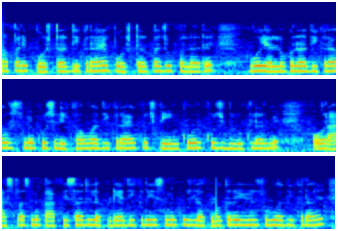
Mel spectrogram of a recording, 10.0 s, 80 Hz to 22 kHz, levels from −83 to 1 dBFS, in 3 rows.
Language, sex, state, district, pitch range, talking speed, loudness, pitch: Hindi, female, Andhra Pradesh, Anantapur, 235-250 Hz, 310 wpm, -26 LUFS, 245 Hz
